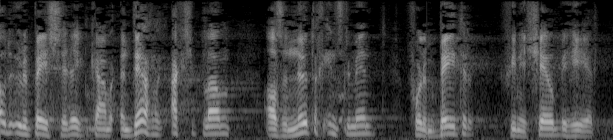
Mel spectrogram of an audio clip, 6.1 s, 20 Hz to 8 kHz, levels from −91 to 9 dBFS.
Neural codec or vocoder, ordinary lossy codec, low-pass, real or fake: none; none; none; real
